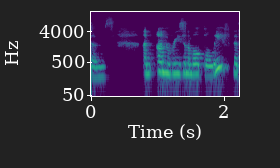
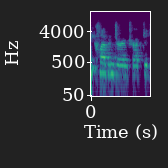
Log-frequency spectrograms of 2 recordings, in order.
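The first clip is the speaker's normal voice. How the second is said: plain reading voice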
